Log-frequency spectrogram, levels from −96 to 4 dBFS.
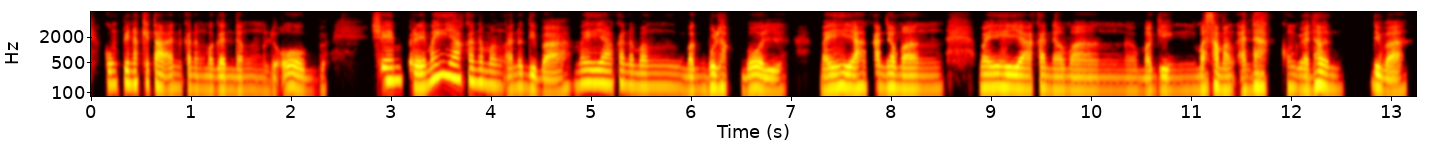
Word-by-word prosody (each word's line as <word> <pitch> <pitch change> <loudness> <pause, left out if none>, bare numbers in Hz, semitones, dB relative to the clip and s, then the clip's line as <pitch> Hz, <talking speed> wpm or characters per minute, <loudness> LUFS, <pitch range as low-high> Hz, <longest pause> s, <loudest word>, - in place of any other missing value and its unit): kung 160 - -1
pinakitaan 160 -6 +2
ka 130 - -4
ng 125 - -8
magandang 120 -1 -4
loob, 120 -3 -1 0.5
siyempre 195 -7 +2
mahiya 230 0 +4
ka 195 - +2
namang 160 -4 -3
ano 130 +3 -4
'di 130 - +1
ba, 105 +4 0
mahiya 170 -1 +1
ka 170 - 0
namang 145 -2 -5
magbulakbol, 120 -1 +1 0.4
mahihiya 135 +2 +4
ka 150 - +4
namang 130 -1 0 0.3
mahihiya 135 -2 +3
ka 135 - 0
namang, 115 -1 -4 0.2
maging 115 +1 -4
masamang 125 -1 +3
anak 115 +1 +1
kung 135 - -7
gano'n, 130 0 +2 0.3
'di 140 - +4
ba? 105 -1 +3
130 Hz, 135 wpm, -25 LUFS, 120-145 Hz, 0.5 s, mahiya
